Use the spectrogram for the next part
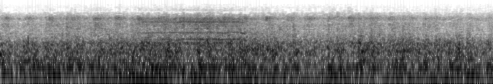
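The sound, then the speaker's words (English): A steam train rumbles steadily as it sweeps past, its heavy wheel noise mixed with a constant hiss of steam, loud and unbroken throughout with no voices. “His shout was lost in the rumbling of the wheels and the hissing of steam.”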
